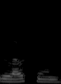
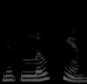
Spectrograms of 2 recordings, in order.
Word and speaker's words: Midlothian: from mid midlothian texas is that how you say it midlothian midlothian it's like medieval we will be at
